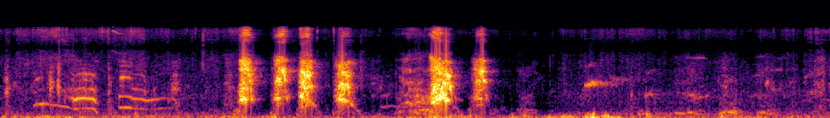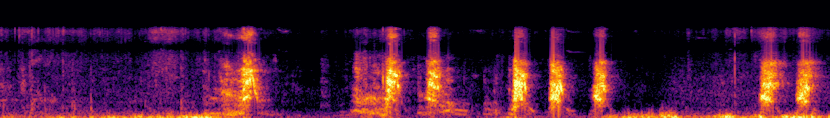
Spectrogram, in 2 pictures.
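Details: Dog behind a fence barking in short bursts of sharp, clipped barks, several quick runs separated by pauses, with a person's voice and low background noise in between.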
